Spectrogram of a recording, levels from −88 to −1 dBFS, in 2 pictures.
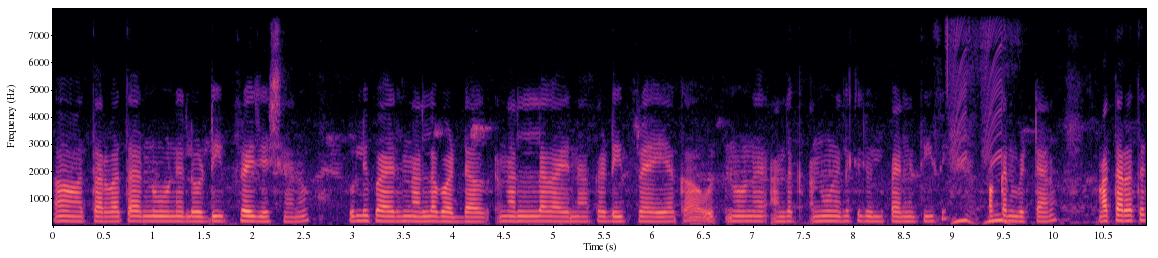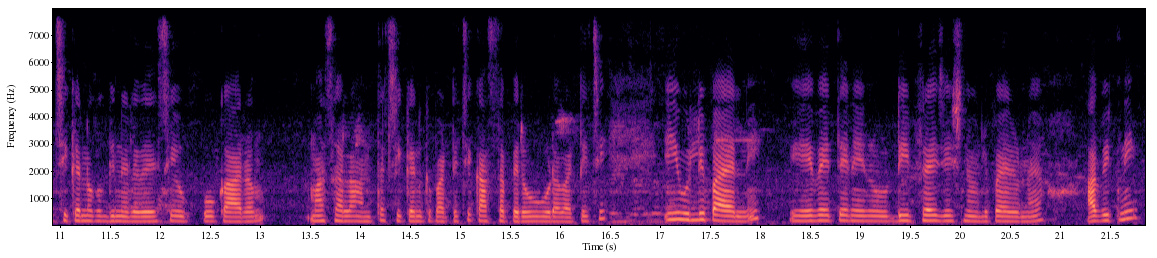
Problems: background sounds at intervals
